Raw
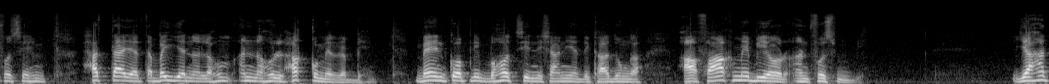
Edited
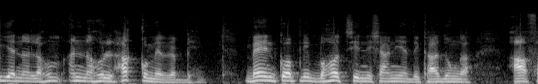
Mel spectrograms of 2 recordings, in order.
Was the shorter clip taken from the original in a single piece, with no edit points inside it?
yes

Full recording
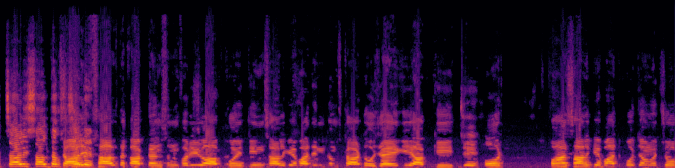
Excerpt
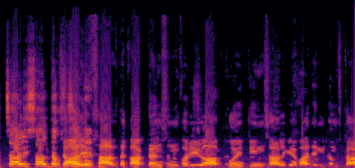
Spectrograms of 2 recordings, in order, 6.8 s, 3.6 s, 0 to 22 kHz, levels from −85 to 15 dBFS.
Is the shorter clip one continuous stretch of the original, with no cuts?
yes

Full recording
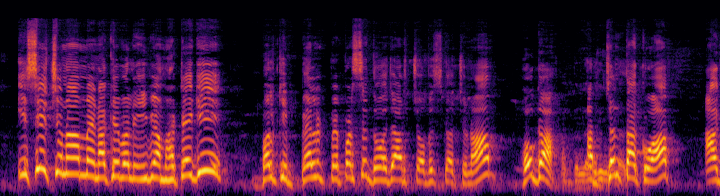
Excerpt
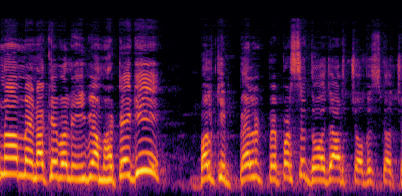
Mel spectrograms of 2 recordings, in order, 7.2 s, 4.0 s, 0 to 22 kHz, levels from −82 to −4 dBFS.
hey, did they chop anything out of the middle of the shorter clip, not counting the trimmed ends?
no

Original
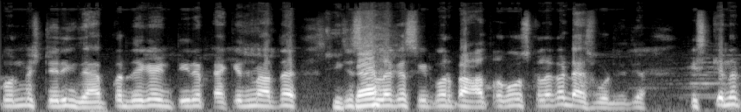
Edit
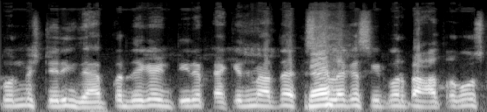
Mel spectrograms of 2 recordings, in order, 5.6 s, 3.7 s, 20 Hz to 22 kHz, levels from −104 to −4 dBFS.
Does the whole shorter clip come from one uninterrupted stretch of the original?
no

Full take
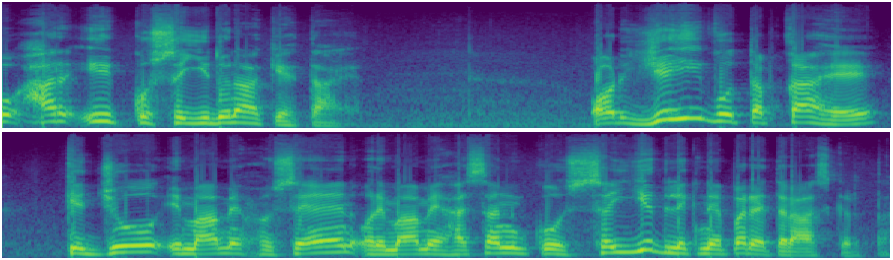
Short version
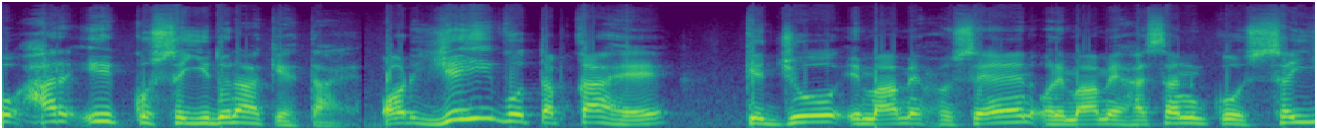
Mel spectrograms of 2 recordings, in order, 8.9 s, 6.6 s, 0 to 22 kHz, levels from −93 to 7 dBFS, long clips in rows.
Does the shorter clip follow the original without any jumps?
no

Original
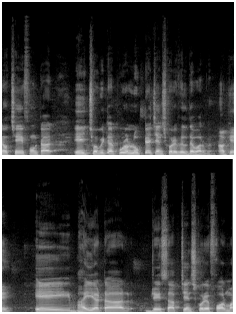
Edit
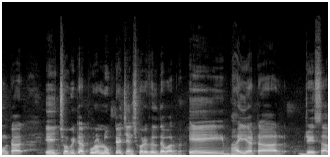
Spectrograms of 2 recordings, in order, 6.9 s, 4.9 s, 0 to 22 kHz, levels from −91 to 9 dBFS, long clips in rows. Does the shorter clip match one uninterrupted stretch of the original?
no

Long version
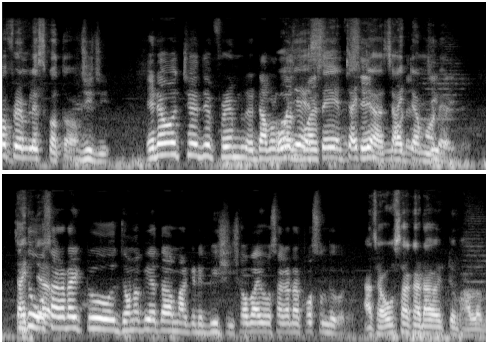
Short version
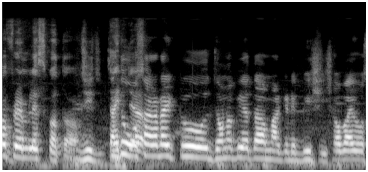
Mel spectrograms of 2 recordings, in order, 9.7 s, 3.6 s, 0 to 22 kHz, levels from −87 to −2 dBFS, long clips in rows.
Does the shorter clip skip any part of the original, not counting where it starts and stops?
yes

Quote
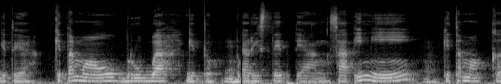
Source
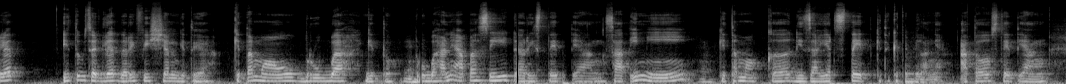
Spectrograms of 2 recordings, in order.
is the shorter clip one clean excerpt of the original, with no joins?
no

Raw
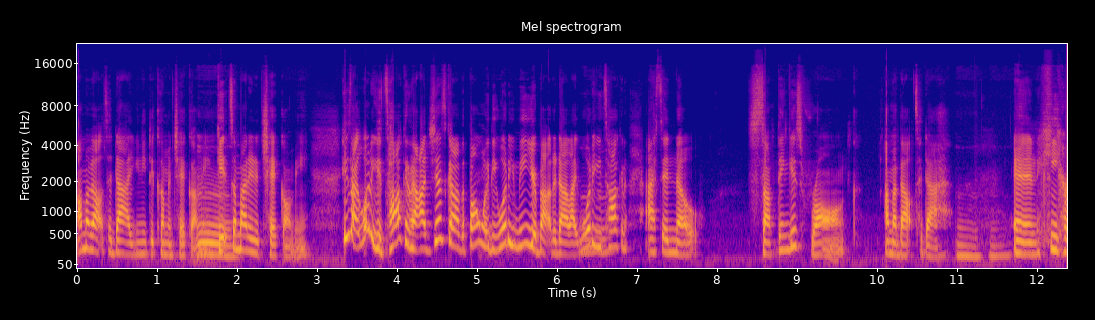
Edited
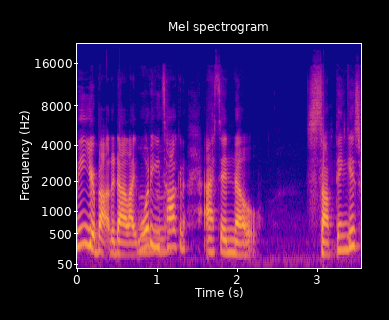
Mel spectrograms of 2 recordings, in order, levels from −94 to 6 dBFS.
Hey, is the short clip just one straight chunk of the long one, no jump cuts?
yes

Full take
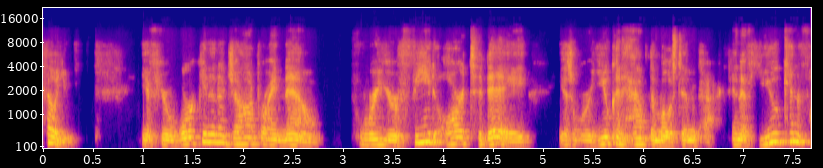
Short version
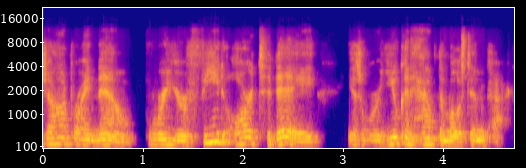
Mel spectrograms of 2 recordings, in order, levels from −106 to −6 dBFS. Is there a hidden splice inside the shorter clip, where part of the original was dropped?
yes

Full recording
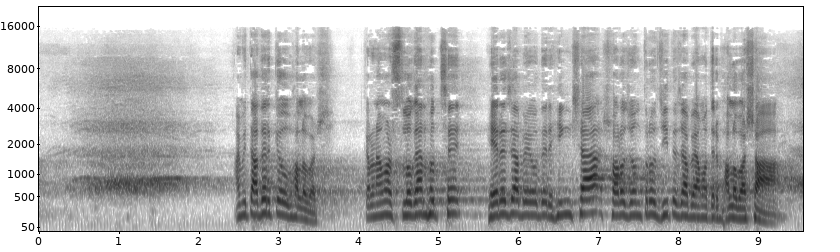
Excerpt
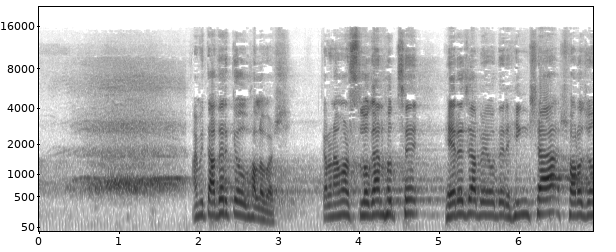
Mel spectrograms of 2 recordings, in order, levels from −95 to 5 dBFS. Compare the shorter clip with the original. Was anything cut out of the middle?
yes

